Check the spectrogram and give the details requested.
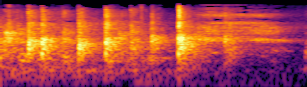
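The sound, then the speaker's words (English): A short burst of audience applause at a seminar's last slot of the last day: a smattering of irregular, overlapping hand claps at moderate volume, tapering off after about a second and a half. “I think you deserve a round of applause for the last seminar slot of the last day.”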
